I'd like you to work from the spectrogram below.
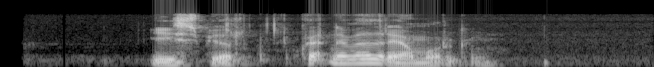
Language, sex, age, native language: Icelandic, male, 20-29, Icelandic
